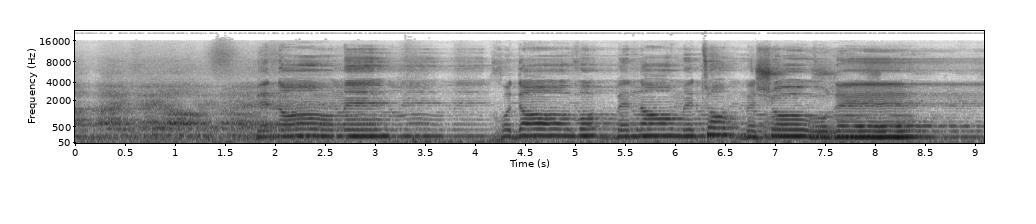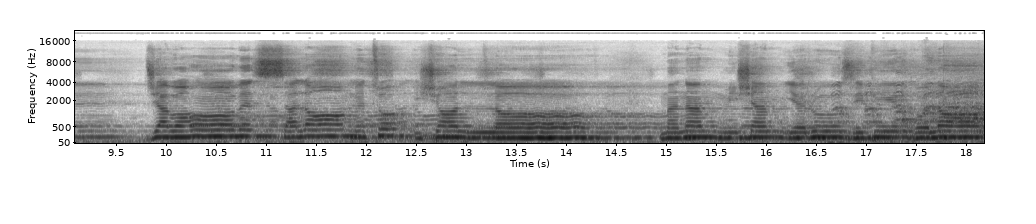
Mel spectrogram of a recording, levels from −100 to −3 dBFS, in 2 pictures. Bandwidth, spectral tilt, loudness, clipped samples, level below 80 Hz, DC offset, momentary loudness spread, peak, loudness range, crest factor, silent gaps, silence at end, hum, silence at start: over 20 kHz; -5 dB/octave; -22 LUFS; under 0.1%; -42 dBFS; under 0.1%; 13 LU; -6 dBFS; 4 LU; 16 dB; none; 0 s; none; 0 s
